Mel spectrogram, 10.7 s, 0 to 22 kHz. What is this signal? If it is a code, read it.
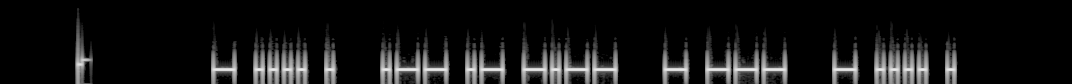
Morse code, heard as a keyed tone, about 17 wpm, 700 Hz. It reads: THE WAY TO THE
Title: Sets of 4 Words 17wpm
